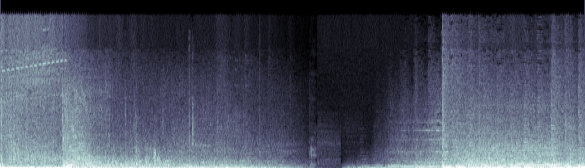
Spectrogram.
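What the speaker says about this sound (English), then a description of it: "And a big EMP boom coming up." An EMP detonation in Watch Dogs Legion in a London setting, a loud sustained roaring boom that dips briefly into near silence, then surges back with a deep rumbling wash and a falling whine.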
